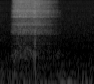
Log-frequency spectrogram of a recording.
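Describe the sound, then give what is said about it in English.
One deep inhalation during a guided relaxation, a soft, airy rushing hiss lasting about a second that swells and then fades, heard alone with no talking. “And let's take a deep breath in”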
